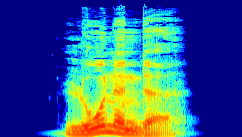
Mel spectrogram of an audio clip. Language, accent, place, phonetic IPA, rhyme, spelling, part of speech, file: German, Germany, Berlin, [ˈloːnəndə], -oːnəndə, lohnende, adjective, De-lohnende.ogg
- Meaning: inflection of lohnend: 1. strong/mixed nominative/accusative feminine singular 2. strong nominative/accusative plural 3. weak nominative all-gender singular 4. weak accusative feminine/neuter singular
